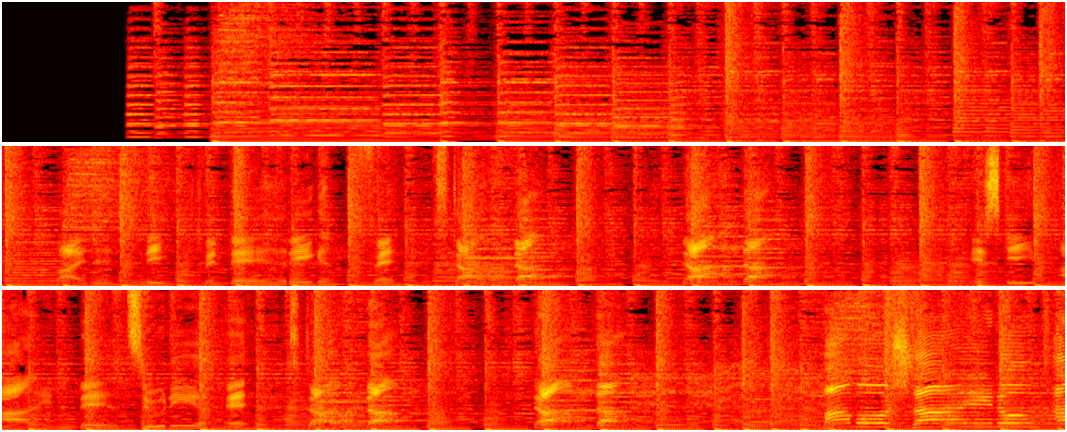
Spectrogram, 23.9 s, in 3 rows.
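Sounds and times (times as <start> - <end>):
Schlager party medley: 1.0 - 23.9.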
